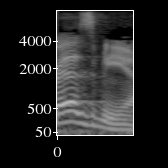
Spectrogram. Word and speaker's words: Esme: as marela but now I'm like oh you're as me I don't even think of it that way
